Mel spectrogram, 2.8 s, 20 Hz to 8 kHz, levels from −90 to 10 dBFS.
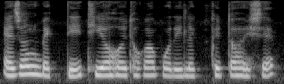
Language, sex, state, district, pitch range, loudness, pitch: Assamese, female, Assam, Kamrup Metropolitan, 220-235 Hz, -16 LUFS, 230 Hz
